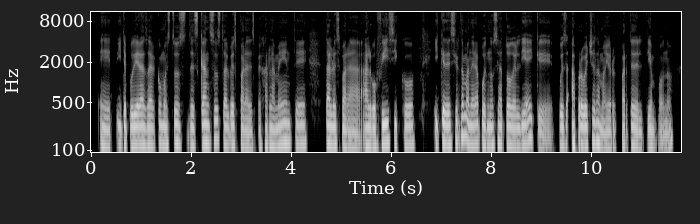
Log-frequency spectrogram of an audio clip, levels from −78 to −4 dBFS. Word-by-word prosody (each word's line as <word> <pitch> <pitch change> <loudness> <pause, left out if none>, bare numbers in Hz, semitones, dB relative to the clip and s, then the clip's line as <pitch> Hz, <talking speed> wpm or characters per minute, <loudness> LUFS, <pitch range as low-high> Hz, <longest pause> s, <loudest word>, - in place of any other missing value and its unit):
eh, 100 -2 0
y 115 - -2
te 115 - +3
pudieras 110 +1 +3
dar 110 -1 +1
como 115 -2 0
estos 115 +1 -1
descansos, 120 +5 0
tal 115 -2 0
vez 115 0 0
para 100 -2 -1
despejar 100 +3 -4
la 105 -2 +1
mente, 115 +1 0 0.3
tal 115 -1 +4
vez 110 0 +1
para 95 -3 0
algo 105 +3 +1
físico. 120 +1 0 0.4
Y - - -1
que 125 - +3
de 115 0 +3
cierta 130 +6 -1
manera, 120 -6 +2
pues, 115 -2 0
no 110 0 +1
sea 110 +1 0
todo 110 -1 +2
el 105 0 +1
día, 120 +4 +2
y 150 - -1
que, 80 - -4
pues, 110 +1 0
aproveches 115 +2 +2
la 125 - +2
mayor 95 0 -2
parte 110 +1 -1
del 95 -4 0
tiempo, 95 -10 -3
¿no? 110 - -4
110 Hz, 205 wpm, -25 LUFS, 105-120 Hz, 0.4 s, tal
